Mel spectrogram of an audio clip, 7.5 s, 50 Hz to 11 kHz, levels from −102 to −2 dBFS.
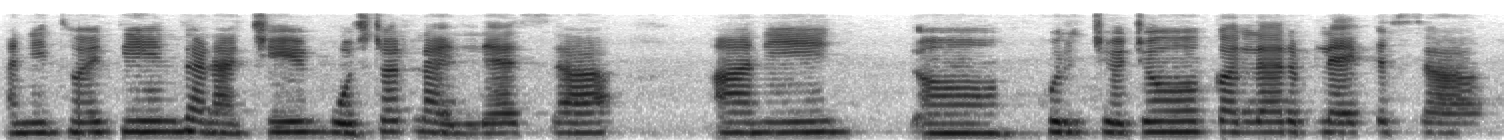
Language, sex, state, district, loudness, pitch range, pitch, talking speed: Konkani, female, Goa, North and South Goa, -16 LUFS, 225-245 Hz, 240 Hz, 105 wpm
